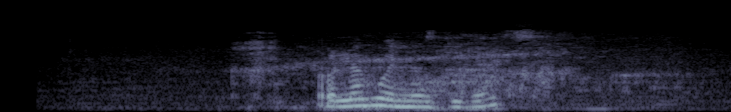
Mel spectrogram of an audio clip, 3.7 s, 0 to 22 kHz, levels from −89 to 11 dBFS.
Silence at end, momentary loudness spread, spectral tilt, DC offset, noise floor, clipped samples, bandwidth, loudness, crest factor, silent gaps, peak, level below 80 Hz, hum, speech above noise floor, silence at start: 0.45 s; 25 LU; -7 dB/octave; under 0.1%; -65 dBFS; under 0.1%; 7.4 kHz; -28 LUFS; 20 dB; none; -12 dBFS; -72 dBFS; none; 38 dB; 1.2 s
